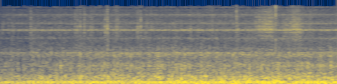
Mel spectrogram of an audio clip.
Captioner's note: chemicals crackling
